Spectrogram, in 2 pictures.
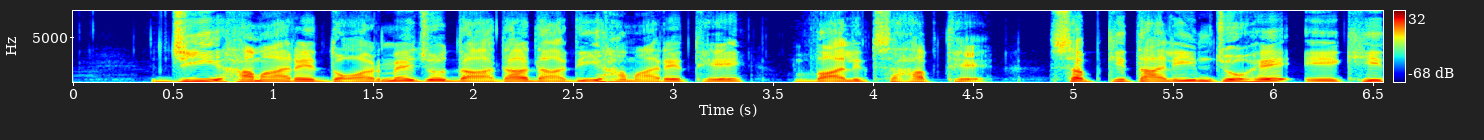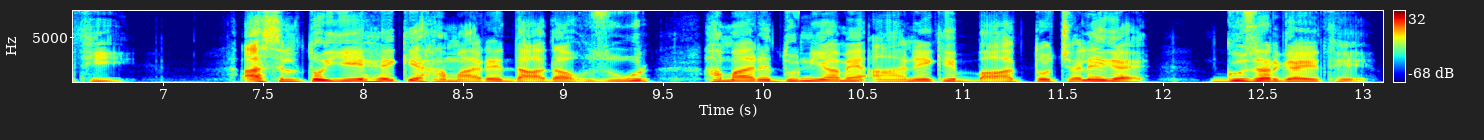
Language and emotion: Urdu, neutral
